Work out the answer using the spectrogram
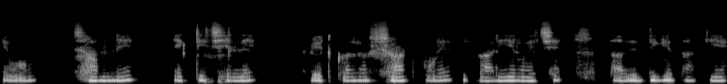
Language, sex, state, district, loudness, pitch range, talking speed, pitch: Bengali, male, West Bengal, North 24 Parganas, -24 LUFS, 175-190 Hz, 105 wpm, 180 Hz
